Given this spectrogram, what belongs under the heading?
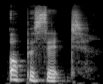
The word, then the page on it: opposite: British English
